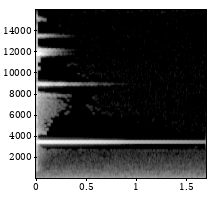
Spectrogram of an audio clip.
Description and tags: snd fragment retrieve
A light glassy "ping", like a crystal object hitting the ground.
bell, chime, crystal, ding, glass, ping, shimmer, shine, ting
